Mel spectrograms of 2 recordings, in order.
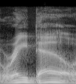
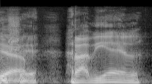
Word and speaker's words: Radel: didn't hear the name the guy how he pronounced my name. Some people be saying like Ray Dell or some Radel.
